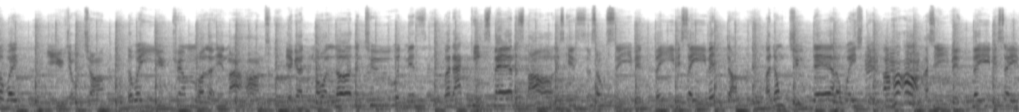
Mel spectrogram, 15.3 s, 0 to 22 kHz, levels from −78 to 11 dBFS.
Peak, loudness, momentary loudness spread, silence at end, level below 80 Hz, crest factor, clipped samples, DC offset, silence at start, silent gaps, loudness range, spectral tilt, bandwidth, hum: -2 dBFS; -14 LUFS; 4 LU; 0 s; -26 dBFS; 12 dB; under 0.1%; under 0.1%; 0 s; none; 2 LU; -4.5 dB/octave; 16.5 kHz; none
